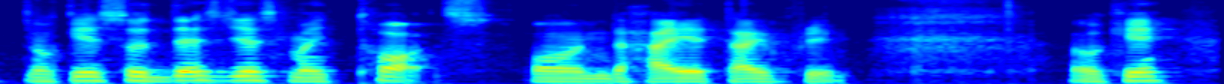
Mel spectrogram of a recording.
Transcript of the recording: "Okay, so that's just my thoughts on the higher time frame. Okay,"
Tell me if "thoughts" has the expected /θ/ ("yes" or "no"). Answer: no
